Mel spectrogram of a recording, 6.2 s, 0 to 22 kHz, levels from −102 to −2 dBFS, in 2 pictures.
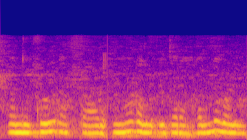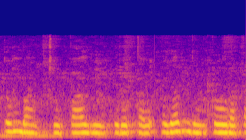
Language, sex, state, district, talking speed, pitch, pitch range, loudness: Kannada, female, Karnataka, Chamarajanagar, 105 wpm, 225 Hz, 215-235 Hz, -14 LUFS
